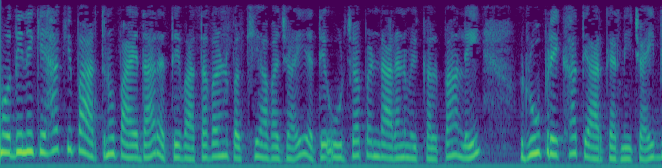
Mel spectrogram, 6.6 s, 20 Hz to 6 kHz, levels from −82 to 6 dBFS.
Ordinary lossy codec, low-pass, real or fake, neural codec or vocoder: none; 5.4 kHz; real; none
